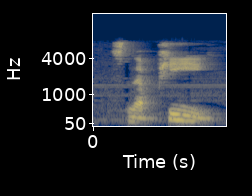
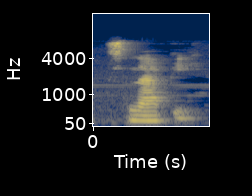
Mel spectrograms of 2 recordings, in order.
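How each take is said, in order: First: The stress is on the second syllable. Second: The stress is on the first syllable. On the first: The speaker calls it wrong. "not snappy" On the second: The speaker calls it right. "Most two-syllable adjectives have stress on the first syllable. ... It's actually pronounced as snappy"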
